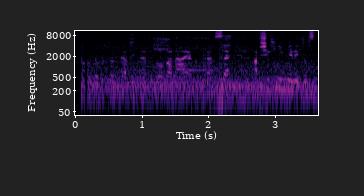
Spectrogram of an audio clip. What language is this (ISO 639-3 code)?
ces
